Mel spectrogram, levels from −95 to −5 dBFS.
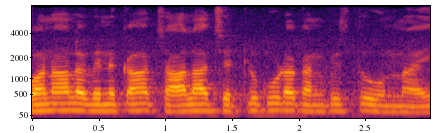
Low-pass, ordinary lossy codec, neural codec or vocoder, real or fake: none; none; none; real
